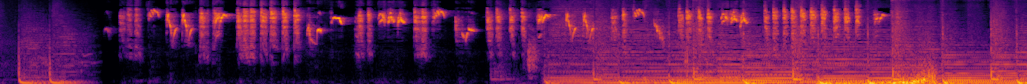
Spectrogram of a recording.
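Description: Eurasian Tree Sparrow giving rapid, bright, unmusical chirps in quick irregular bursts; background music comes in about halfway and plays beneath the chirping.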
